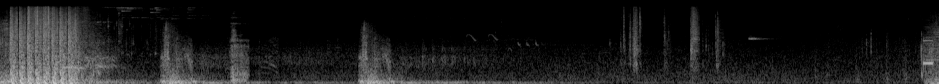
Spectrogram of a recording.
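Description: Video game gunfire in a Strikezone search-and-rescue match: a loud opening blast, then scattered sharp reports and distant cracks over a rumbling low background.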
